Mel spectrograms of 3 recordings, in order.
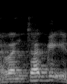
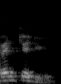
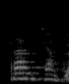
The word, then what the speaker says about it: Rancage: Nah, rancage itu kalau yang belum tahu ee kadang membacanya saja jadi rench gitu. Oh, itu kalau orang barat ya. Renche. Heeh. Jangankan orang jangan orang Barat. Orang Jakarta aja bilangnya rencage. Rancage. Rancage.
